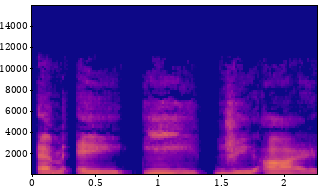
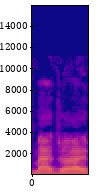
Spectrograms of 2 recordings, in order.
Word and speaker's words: Maegi: Maggy is the Westerosi's attempt at pronouncing the term, I'm going to say it's called Maggi. So Maegi. So like a magi. Sometimes it's pronounced magi, Maggy, whatever.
